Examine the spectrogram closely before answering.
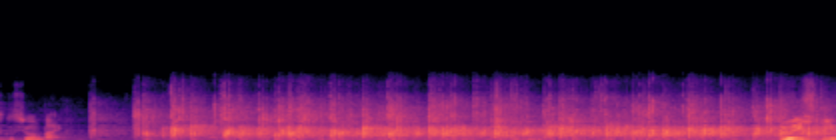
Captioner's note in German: Beifall AfD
